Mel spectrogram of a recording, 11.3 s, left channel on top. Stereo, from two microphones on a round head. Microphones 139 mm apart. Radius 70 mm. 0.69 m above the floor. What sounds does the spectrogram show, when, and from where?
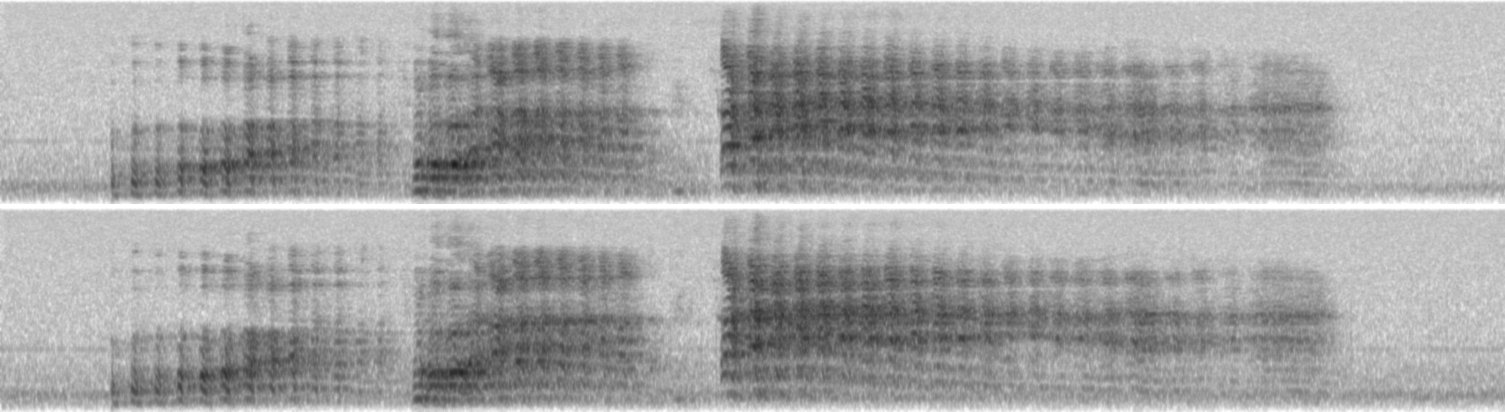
0.8 s laughter: 15° left (ahead or behind), 1.3 m; by 9.9 s 75° left (ahead or behind), 5.5 m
